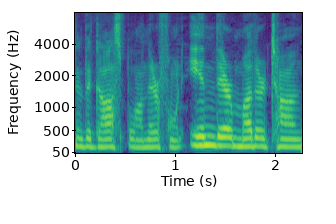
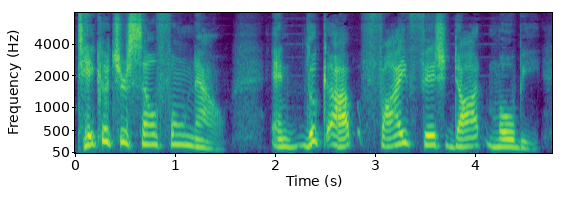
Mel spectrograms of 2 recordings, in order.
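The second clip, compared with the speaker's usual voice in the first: slow and deliberate, word by word; slow, spelled-out instruction; slower than usual. Shown as a demonstration. Host tells listeners the app name, slow and deliberate. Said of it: "instructs listeners to look up".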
